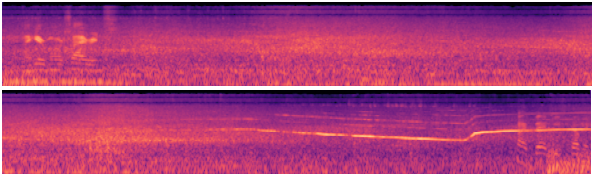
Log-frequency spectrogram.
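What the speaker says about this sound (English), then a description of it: "I hear more sirens." Police sirens approach a Glendale arrest scene. Traffic rumbles and voices mix in before a clear wailing siren rises and falls, sweeping up sharply toward the end.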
